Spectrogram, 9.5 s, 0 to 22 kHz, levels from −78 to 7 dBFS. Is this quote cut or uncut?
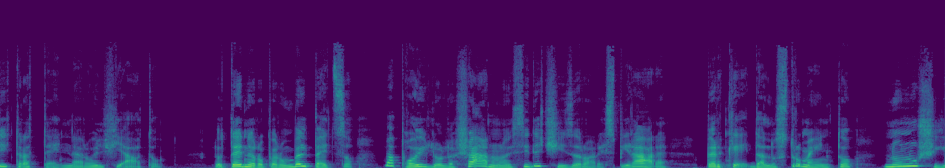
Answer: uncut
